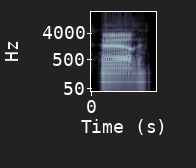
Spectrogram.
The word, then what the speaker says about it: Höör: No, it's Höör, H-Ö-Ö-R. So. Okay. Höör, yeah. Yes, like Malmö.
